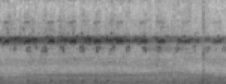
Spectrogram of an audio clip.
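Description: A dense, continuous chorus of many farmed crickets chirping together in sanitized containers and buckets, a steady high-pitched trill filling the space, with no voices present.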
